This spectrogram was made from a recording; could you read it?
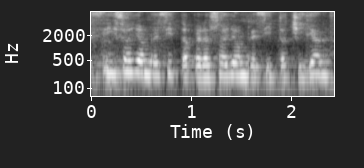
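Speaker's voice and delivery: plain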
